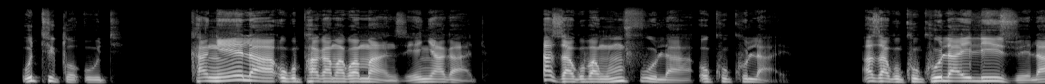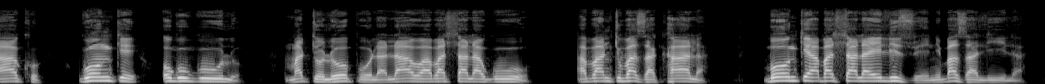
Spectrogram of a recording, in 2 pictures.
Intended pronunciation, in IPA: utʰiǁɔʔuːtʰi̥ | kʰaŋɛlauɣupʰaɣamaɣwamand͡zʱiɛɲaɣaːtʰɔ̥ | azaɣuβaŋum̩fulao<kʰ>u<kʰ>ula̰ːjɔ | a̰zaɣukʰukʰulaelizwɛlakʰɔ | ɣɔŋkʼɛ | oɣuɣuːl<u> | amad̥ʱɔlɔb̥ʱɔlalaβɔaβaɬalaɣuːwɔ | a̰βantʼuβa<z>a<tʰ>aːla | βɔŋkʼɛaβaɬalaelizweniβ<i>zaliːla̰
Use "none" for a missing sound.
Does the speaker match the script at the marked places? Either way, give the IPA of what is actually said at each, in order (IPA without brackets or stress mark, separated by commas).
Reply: kʰ, kʰ, ɔ, z, kʰ, a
